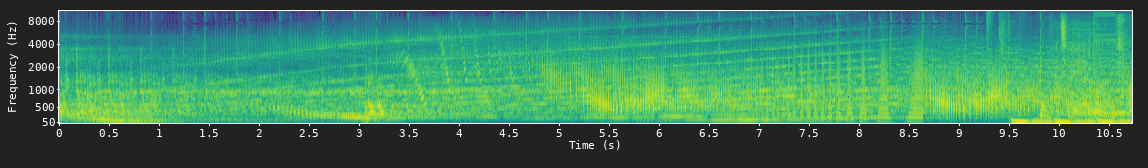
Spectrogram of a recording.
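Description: Electronic psytrance music intro: synthesizer sweeps with many tones rising slowly together. Shortly before the end a pulsing low bass line comes in.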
